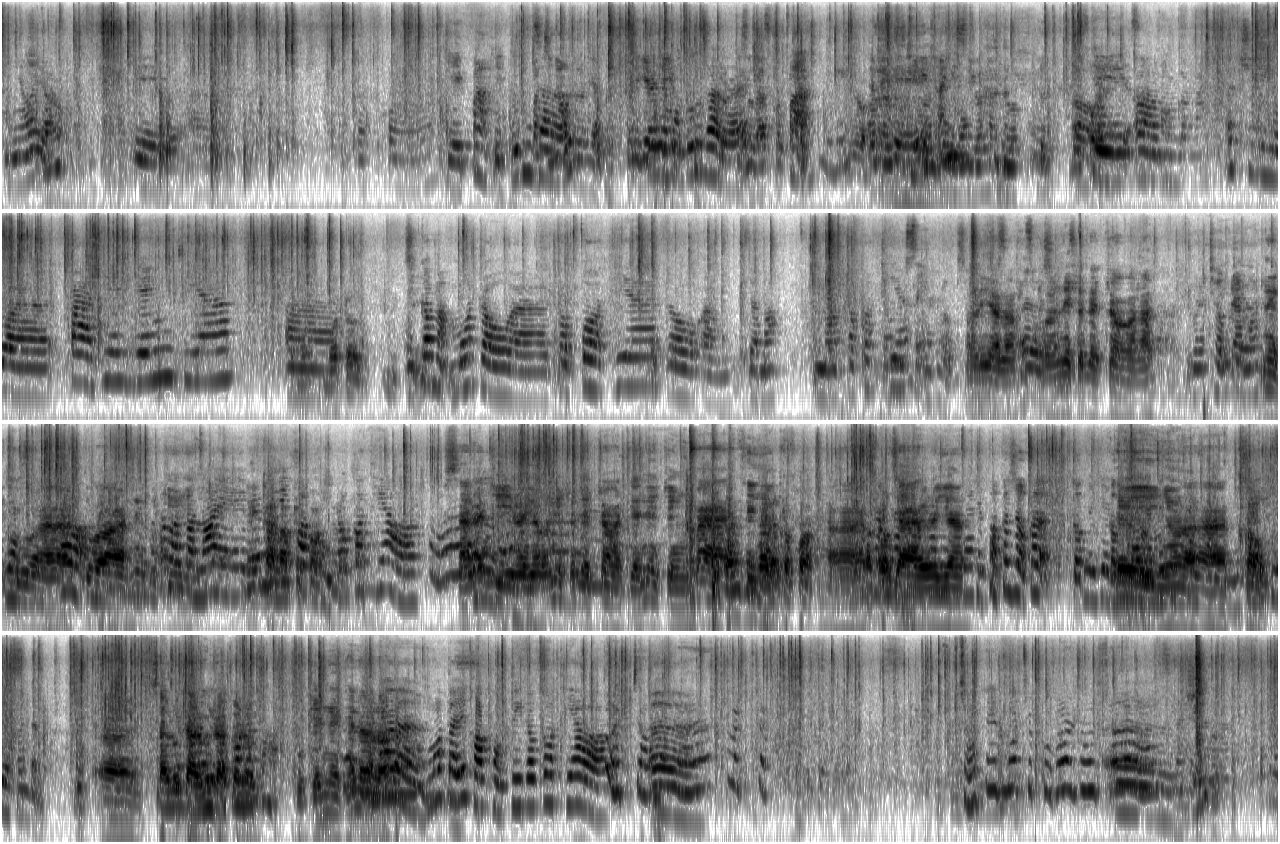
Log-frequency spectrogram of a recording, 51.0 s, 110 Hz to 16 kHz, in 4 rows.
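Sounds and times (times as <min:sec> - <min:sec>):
people talking: 0:00.0 - 0:00.7, 0:01.3 - 0:02.3, 0:03.5 - 0:46.7, 0:47.8 - 0:51.0.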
